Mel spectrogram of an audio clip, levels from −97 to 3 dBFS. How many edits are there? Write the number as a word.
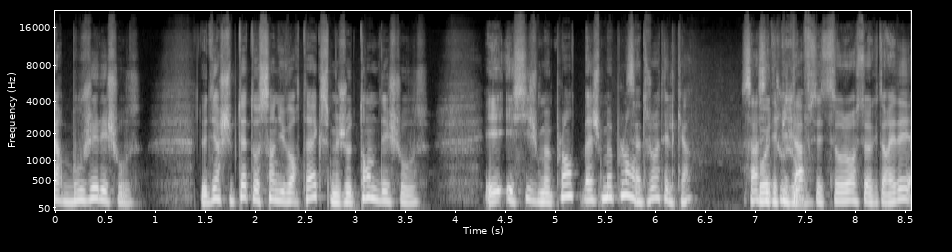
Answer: zero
